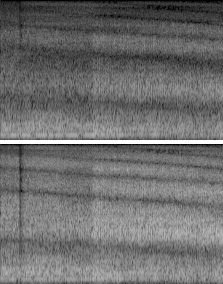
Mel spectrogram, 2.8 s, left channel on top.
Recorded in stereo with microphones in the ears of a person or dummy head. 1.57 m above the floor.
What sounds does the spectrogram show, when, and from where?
0.0 s a vehicle: 70° right (ahead or behind); by 2.8 s 65° right (ahead or behind)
